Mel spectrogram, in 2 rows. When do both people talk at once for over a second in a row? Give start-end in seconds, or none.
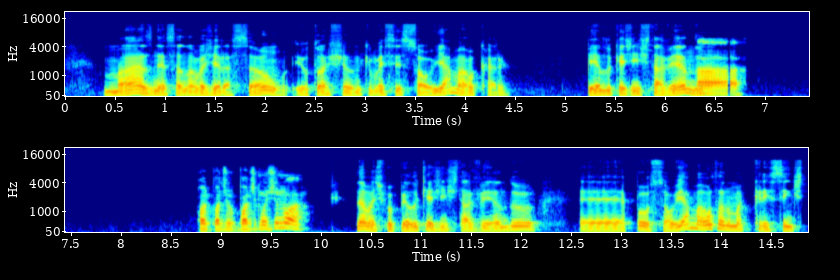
none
